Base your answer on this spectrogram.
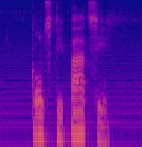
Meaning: constipation
- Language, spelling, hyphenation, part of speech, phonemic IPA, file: Dutch, constipatie, con‧sti‧pa‧tie, noun, /ˌkɔn.stiˈpaː.(t)si/, Nl-constipatie.ogg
